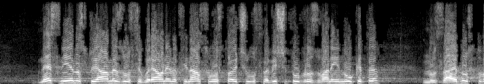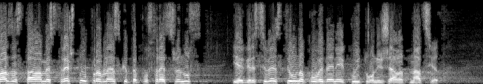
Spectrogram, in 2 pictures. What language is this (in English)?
Bulgarian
